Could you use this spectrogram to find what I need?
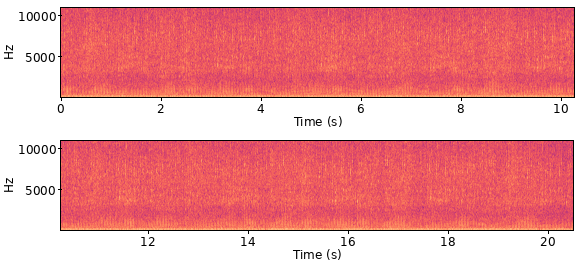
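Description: Propeller plane engines drone steadily.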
